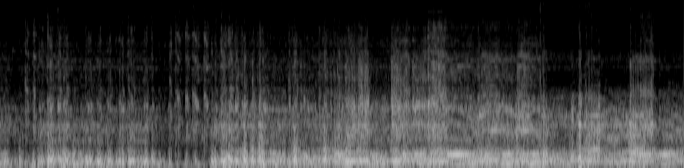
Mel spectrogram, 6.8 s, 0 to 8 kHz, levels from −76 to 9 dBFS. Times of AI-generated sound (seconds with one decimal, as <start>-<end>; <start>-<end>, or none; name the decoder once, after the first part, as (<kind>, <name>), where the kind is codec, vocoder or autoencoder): 0.0-6.8 (vocoder, HiFi-GAN)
